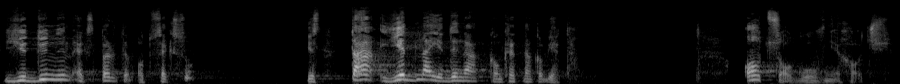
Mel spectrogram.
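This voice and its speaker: A man, a counselor, giving a public lecture in an emphatic way, swinging between loud and quiet. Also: fairly high pitch, very animated, takes it slowly, pauses often, breathy edge. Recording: long hall reverb.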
